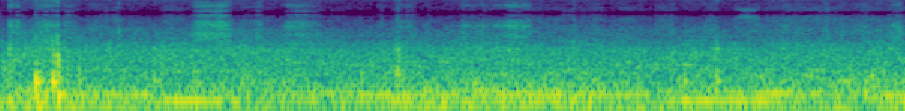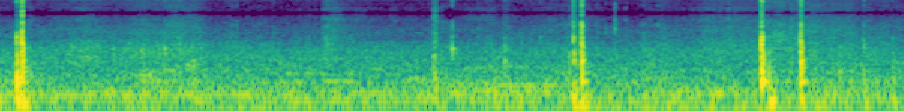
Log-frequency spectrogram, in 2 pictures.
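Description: Backpack camera rig clicking and knocking as the wearer walks, a few sharp knocks spread unevenly with a small cluster near the end, over a steady low hum.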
